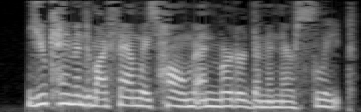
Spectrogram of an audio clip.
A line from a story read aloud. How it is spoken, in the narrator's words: Aelin said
